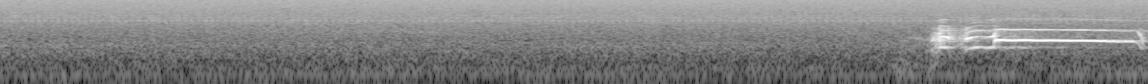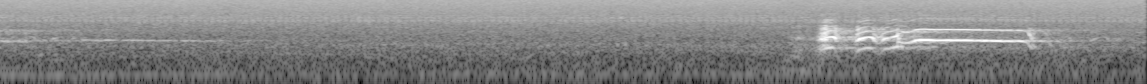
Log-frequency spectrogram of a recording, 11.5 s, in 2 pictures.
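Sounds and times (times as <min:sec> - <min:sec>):
coyote at night: 0:04.5 - 0:07.0, 0:09.7 - 0:11.4.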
